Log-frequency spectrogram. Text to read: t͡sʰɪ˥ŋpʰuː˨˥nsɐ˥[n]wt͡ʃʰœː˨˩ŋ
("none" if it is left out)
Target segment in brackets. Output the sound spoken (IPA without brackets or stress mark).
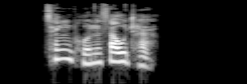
none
